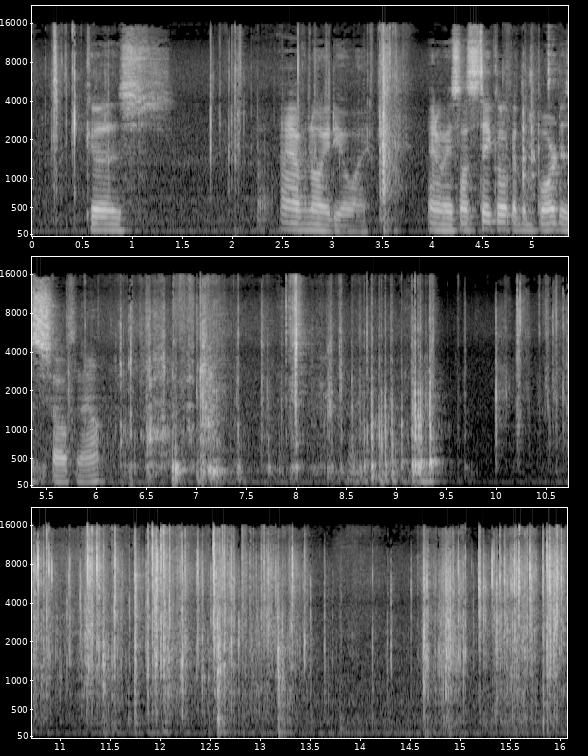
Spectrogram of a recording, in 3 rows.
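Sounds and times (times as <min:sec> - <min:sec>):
plastic bag crinkling: 0:00.0 - 0:00.6, 0:10.0 - 0:16.0.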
